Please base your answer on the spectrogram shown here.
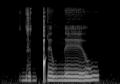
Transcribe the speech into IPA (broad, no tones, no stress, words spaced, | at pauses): dødǃewneːw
